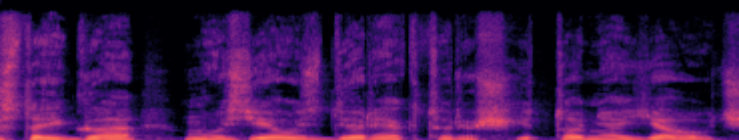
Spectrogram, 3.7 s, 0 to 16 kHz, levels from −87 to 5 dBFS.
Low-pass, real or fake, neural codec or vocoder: 14.4 kHz; real; none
